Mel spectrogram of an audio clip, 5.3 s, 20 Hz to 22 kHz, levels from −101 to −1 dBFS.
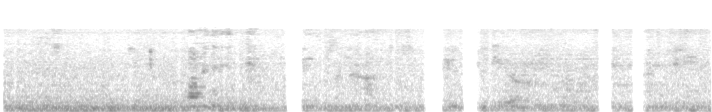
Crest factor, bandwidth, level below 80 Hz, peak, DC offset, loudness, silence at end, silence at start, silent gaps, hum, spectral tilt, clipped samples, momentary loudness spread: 20 dB; 11.5 kHz; -84 dBFS; -44 dBFS; under 0.1%; -65 LUFS; 0 s; 0 s; 2.15-2.26 s, 3.19-3.32 s, 3.48-3.58 s, 4.51-4.58 s, 4.74-4.82 s; none; -5 dB/octave; under 0.1%; 9 LU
